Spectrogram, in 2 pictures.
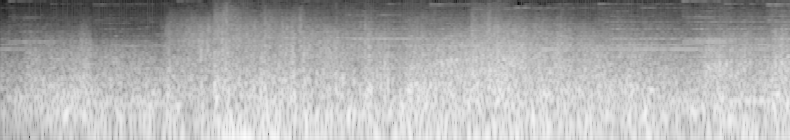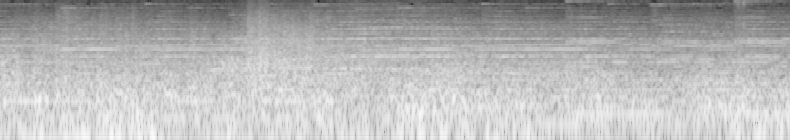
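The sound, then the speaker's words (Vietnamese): Thunder and lightning strike down onto a man: a loud, sustained roar of crashing, rumbling thunder with repeated heavy cracks layered throughout, never letting up. “thiên lôi đánh thẳng xuống người của lão Sáu Sẹo. Chỉ thấy sấm sét chói lòa đùng đùng”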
